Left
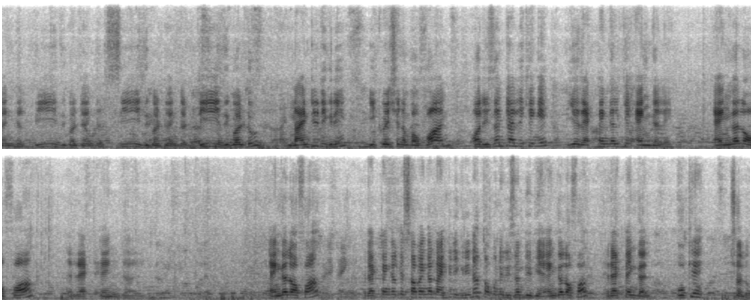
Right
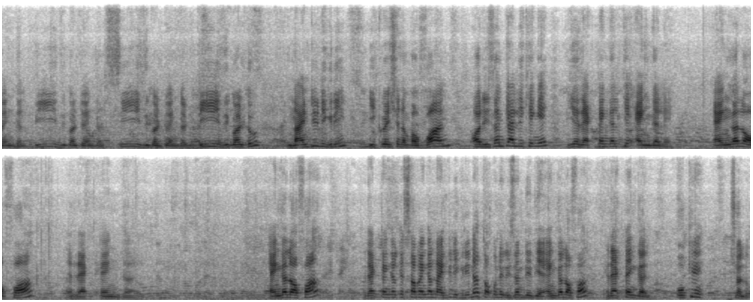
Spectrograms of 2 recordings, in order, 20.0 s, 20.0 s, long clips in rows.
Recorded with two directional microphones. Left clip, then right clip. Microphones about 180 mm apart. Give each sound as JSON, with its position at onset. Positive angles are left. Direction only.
{"t": 0.0, "sound": "speech", "side_deg": -45}
{"t": 13.5, "sound": "speech", "side_deg": -45}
